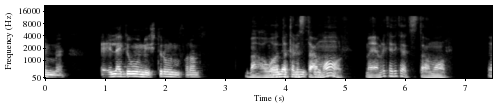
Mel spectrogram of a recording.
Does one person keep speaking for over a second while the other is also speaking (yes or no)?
yes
